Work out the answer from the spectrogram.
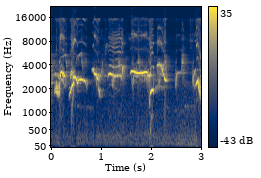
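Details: Oriental magpie-robin singing to excite and provoke other birds, with bright whistled notes, buzzy trills and quick chattering chirps run together in rapid bursts, briefly dropping away before resuming, clear and high.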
